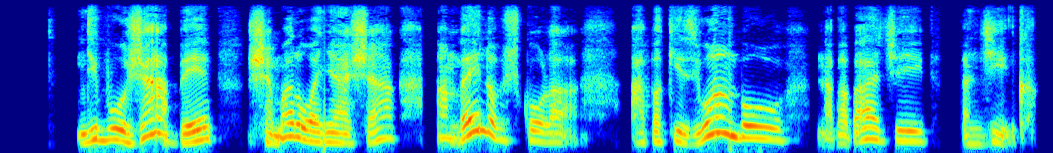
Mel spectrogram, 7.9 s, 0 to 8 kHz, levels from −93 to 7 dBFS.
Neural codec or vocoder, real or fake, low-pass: codec, 24 kHz, 0.9 kbps, WavTokenizer, medium speech release version 2; fake; 7.2 kHz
